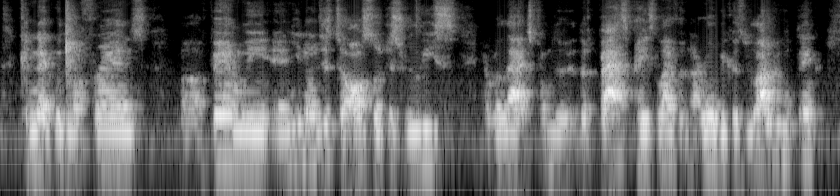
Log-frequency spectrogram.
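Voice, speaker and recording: Through noticeable background noise, a man talks fairly quickly in a flat monotone, his fairly high voice showing big swings in loudness. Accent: American. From US South, Columbia, South Carolina. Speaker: musician and entertainer. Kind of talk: interview. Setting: live stream.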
